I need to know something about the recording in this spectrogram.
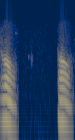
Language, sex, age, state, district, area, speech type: Bodo, male, 45-60, Assam, Udalguri, rural, conversation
